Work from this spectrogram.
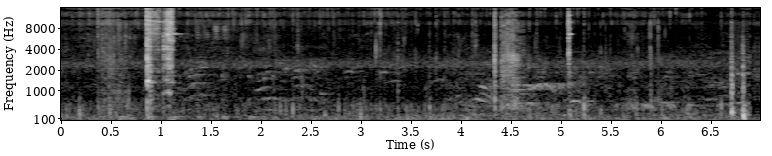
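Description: Fried snakehead fish pieces go into a boiling sour green-mango curry in a pot, with soft clinks of a utensil against the pot, stirring and a faint bubbling simmer, while someone talks.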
